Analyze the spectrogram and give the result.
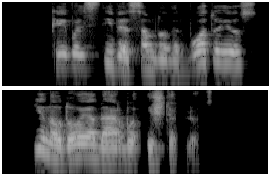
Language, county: Lithuanian, Kaunas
